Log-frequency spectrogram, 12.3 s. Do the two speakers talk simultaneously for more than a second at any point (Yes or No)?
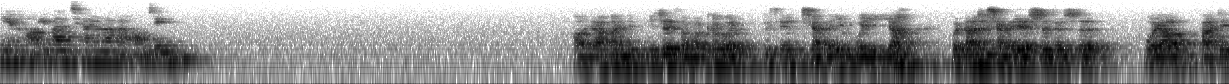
No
